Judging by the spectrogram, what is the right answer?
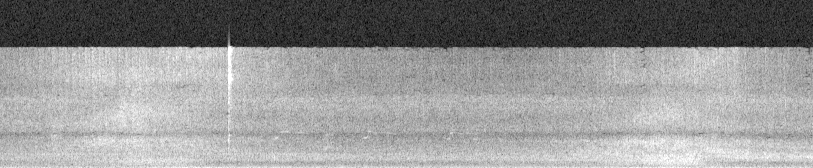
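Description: Street traffic ambience with a steady low hum, where vehicles swell past twice: about two seconds in and again near the end.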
